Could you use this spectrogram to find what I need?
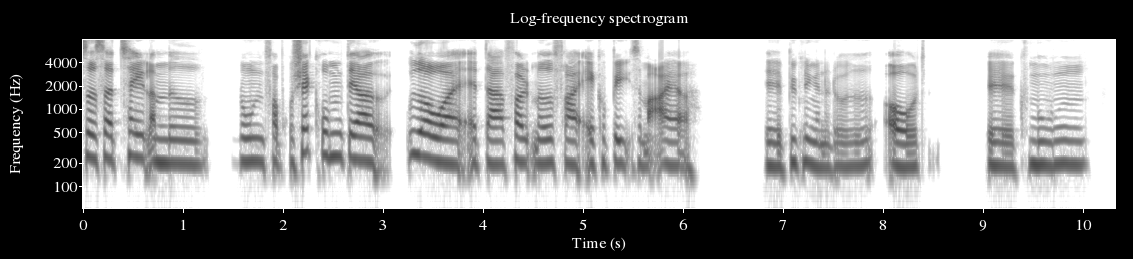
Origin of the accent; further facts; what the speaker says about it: Hvide Sande, Central Denmark Region, Denmark; moved away; Min bedstefar og min bedstemor havde startet en skibsprovianteringskøbmandsforretning i Hvide Sande, hvor jeg er fra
